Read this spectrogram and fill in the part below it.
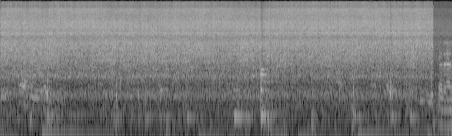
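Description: Mirepoix sizzles loudly in a hot pan while being stirred, with a steady bright frying hiss and periodic scraping clinks of the utensil throughout, cutting off abruptly at the end.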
